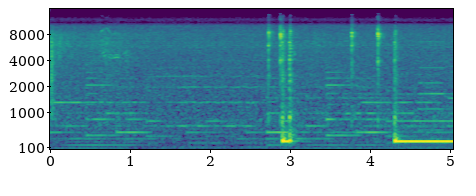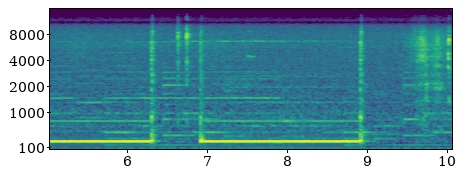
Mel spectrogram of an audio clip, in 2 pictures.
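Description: Computer-generated middle C tone (C4, about 261.6 Hz), a plain steady tone sounded twice for about two seconds each, starting and stopping with a click, after a brief blip about three seconds in. Faint background music runs underneath.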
